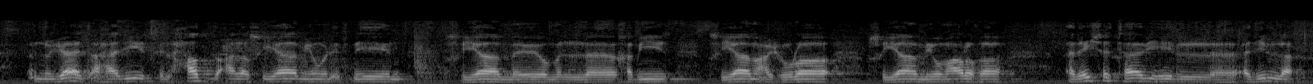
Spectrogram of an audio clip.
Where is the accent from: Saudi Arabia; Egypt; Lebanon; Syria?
Syria; بس بدنا كما يقولون عندنا في الشام بدنا نسطح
